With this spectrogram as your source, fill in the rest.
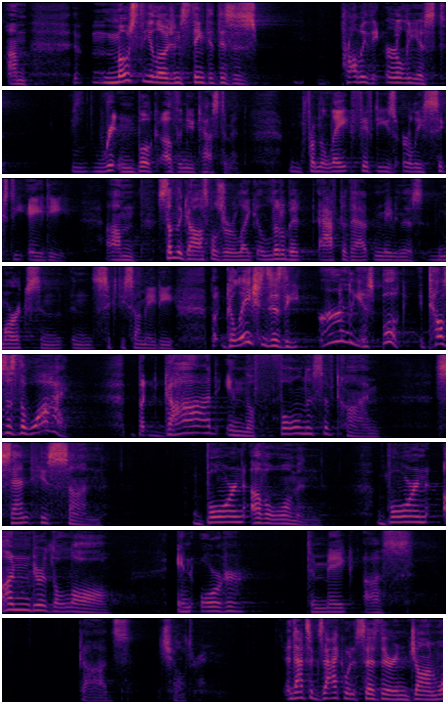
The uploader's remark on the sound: Sermon preached on New Year's Eve 2023 at St Peter the Fisherman, New Smyrna Beach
